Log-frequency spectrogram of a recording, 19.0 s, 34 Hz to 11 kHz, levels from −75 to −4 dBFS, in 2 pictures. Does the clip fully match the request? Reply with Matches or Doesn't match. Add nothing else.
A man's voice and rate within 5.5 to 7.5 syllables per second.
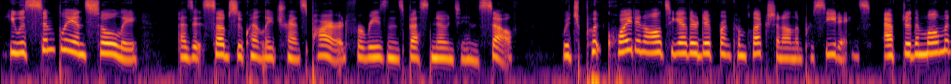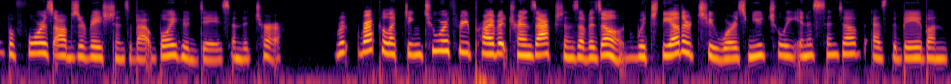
Doesn't match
